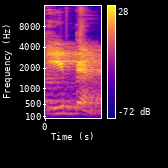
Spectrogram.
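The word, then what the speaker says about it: even: country তার নিজের দেশের জন্য ইভেন আমেরিকার প্রশ্ন ইভেন একটু ভয়ের মানে এটা ভি ডিরেক্টলি না হয়ে ভ আর ব এর মাঝখানে উচ্চারণ হয় ইভেন ফর হিজ ল্যাঙ্গুয়েজ এমনকি তার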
